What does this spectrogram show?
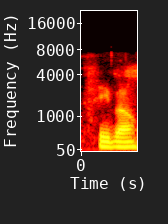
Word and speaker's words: SIBO: This is a little longer one, and it's back to the addressing the SIBO, and is that how you pronounce it? SIBO?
